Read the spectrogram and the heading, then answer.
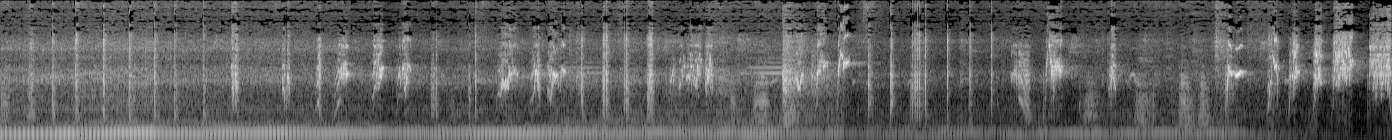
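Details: A Javan myna chick that is learning to vocalise gives rapid, harsh squawking chirps, uneven and insistent, over a steady low hum.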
